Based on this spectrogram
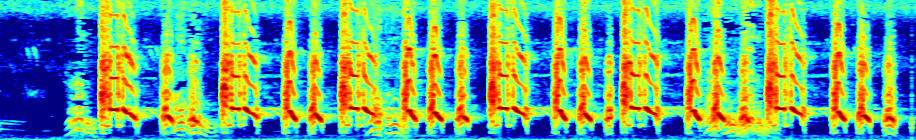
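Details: Grey francolin from a jungle setting calling in a steady, rapid run of loud, grating squawks, roughly three or four per second, each note harsh and rasping.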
